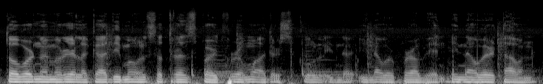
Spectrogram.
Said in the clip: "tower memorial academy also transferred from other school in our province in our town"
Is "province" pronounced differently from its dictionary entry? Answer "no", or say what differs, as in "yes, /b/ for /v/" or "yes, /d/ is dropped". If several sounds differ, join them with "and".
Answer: yes, /s/ is dropped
